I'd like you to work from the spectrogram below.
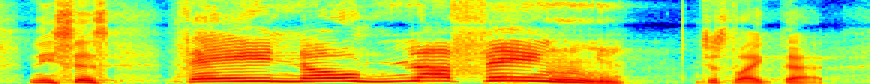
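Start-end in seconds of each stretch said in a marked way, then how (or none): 1.0-3.1 raised, very high-pitched, emphatic voice. Acting out what a professor said into the microphone, retelling his raised voice. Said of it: "He raises his voice".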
